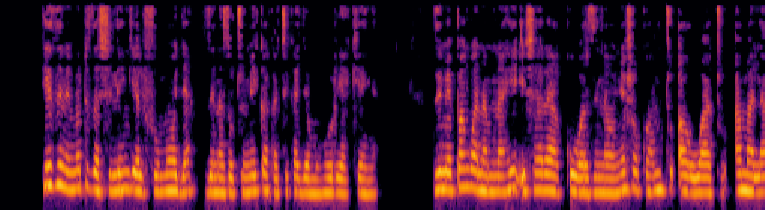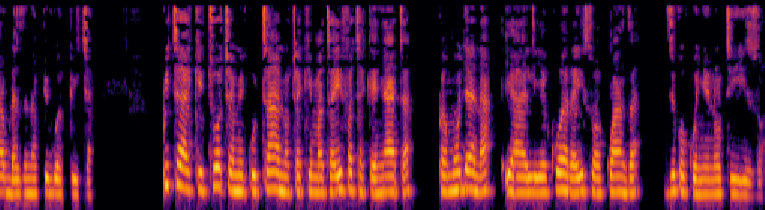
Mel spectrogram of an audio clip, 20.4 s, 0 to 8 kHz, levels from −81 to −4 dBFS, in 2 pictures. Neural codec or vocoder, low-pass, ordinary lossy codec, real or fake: vocoder, 44.1 kHz, 128 mel bands every 512 samples, BigVGAN v2; 7.2 kHz; MP3, 32 kbps; fake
